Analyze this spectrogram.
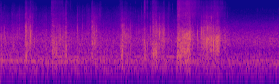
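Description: A small dog's paws patter on gravel.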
